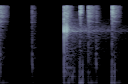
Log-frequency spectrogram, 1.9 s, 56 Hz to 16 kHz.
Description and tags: dance hall drum4 NO DRUM
Part of the caribbean delights pack, all inspired by out love for dancehall and reggae music and culture. Simply add a drums!
hat, snare, 4-bar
